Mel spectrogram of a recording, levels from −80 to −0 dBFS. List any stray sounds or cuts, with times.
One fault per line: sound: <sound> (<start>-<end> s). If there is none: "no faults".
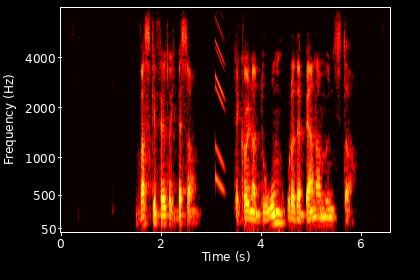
sound: chirp (3.1-3.3 s)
